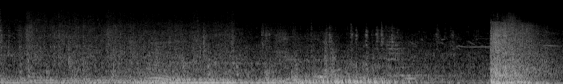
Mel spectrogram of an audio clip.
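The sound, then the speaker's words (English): A fishing boat moves through the water with a continuous, fairly faint low rumble of engine and wash mixed with wind noise, and a brief louder rush of noise near the end. “Now the Defiance moves through the water. The fisherman who chased the mermaid steers the boat.”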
